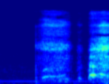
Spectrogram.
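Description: A woman gasping, two long breathy intakes of air with a brief catch between them, the second one louder and sharper, with no talk.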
